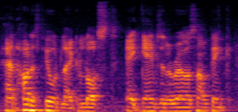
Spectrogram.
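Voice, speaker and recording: A man's voice: medium pitch, a little fast. A man with a fading voice, rambling through a casual football recap in a subdued tone, with lots of restarts. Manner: subdued, flat-sounding delivery; rambling, with frequent restarts and fillers. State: losing his voice. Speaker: football vlogger. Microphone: camera mic. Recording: slightly dull lo-fi audio with faint noise.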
